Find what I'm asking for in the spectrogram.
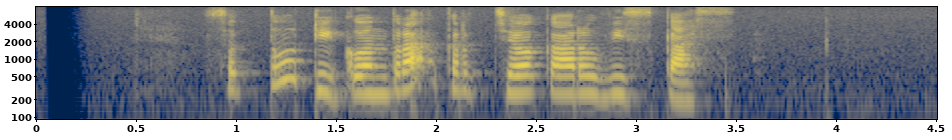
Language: Javanese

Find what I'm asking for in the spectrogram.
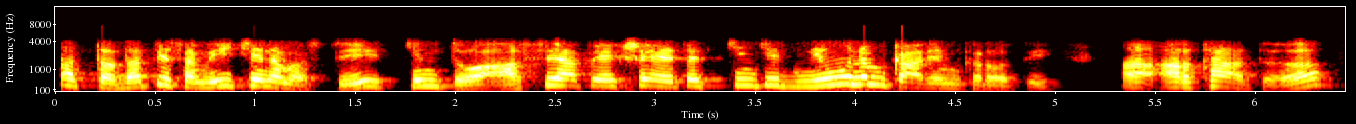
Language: Sanskrit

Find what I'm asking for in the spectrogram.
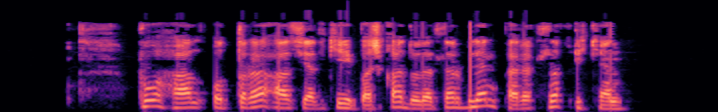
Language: Uyghur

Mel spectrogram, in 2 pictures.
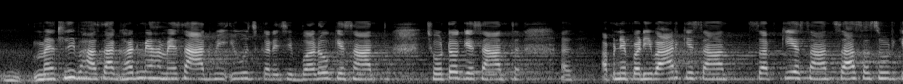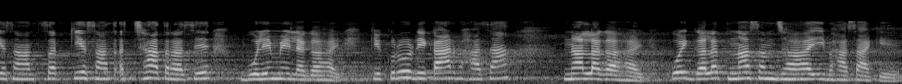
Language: Maithili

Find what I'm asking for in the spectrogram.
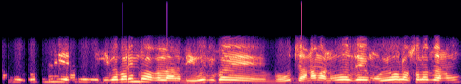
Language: Assamese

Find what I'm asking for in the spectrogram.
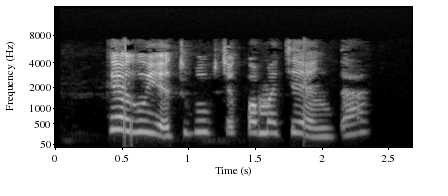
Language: Kalenjin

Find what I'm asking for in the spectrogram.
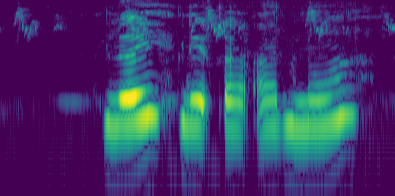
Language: Santali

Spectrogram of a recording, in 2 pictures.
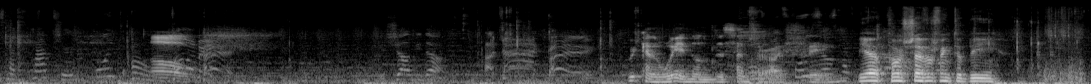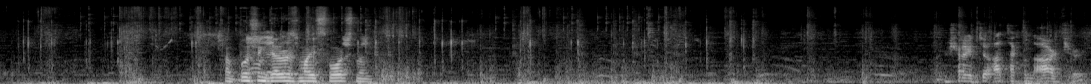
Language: English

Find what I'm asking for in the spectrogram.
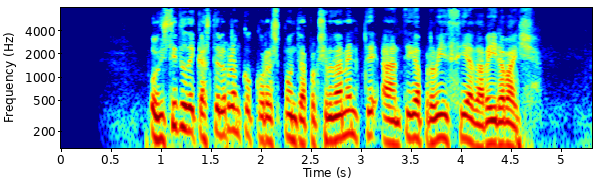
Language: Galician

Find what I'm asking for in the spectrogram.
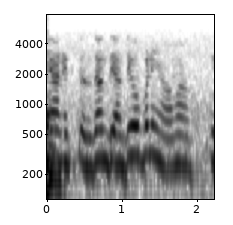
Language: Punjabi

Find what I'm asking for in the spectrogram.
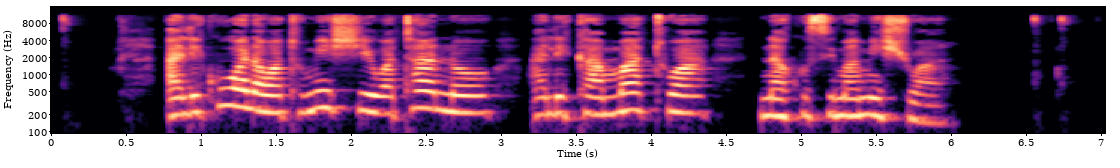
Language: Swahili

